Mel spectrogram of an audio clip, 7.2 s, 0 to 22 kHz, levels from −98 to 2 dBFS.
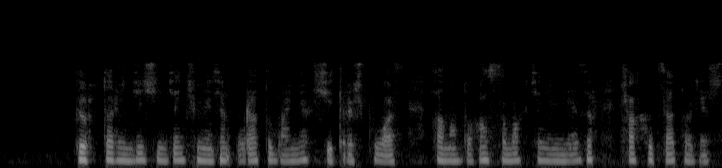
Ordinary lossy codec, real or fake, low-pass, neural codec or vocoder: AAC, 32 kbps; fake; 5.4 kHz; codec, 44.1 kHz, 3.4 kbps, Pupu-Codec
